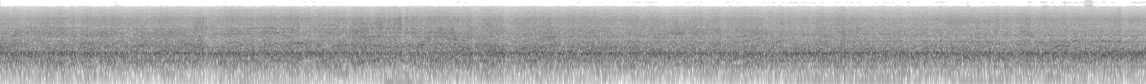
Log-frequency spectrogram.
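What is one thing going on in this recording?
Jet engines roar loudly and steadily close by.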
